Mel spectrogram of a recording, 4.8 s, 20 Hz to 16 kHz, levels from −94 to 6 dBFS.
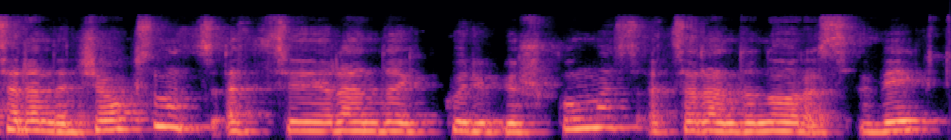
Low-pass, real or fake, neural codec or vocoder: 10.8 kHz; real; none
